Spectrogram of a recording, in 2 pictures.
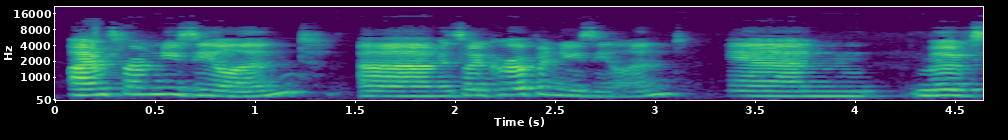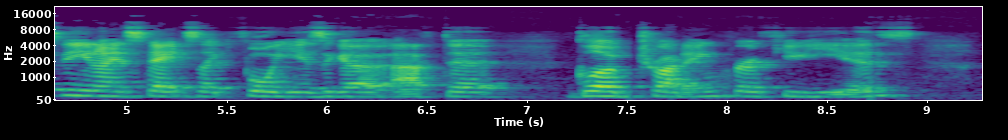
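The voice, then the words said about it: Noticeable foreign English accent. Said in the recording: “Well, that's with an accent ... obviously we picked up on an accent there”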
